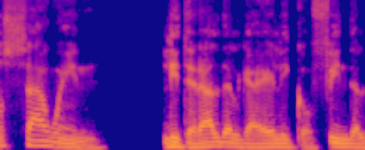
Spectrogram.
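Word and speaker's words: Samhain: celebraban la fiesta del Samin, pronunciado Sain, literal del gaélico fin del verano, para pedir por una buena cosecha el año entrante.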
